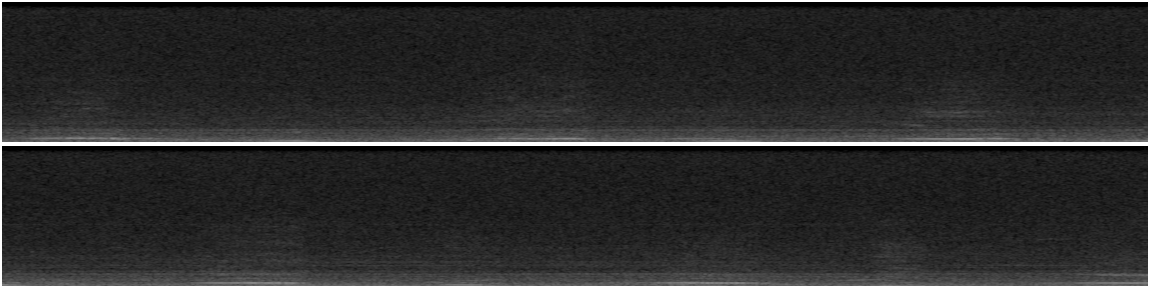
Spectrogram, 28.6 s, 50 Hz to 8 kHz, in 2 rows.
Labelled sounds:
11.3	11.6	humpback whale, 0.96 to 1.1 kHz

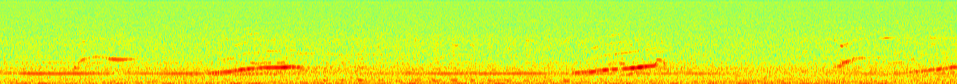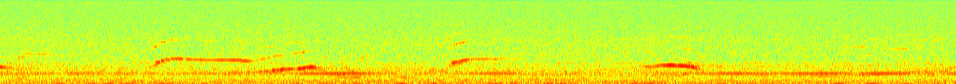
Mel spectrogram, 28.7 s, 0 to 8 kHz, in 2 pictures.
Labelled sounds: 1.4	2.0	humpback whale, 0.83 to 1.1 kHz
9.2	9.6	humpback whale, 1.1 to 1.3 kHz
12.6	13.4	humpback whale, 0.80 to 2.0 kHz
16.7	19.0	humpback whale, 0.80 to 1.2 kHz
21.1	21.7	humpback whale, 0.80 to 1.8 kHz
24.4	24.7	humpback whale, 2.0 to 2.1 kHz
27.7	28.0	humpback whale, 1.28 to 1.34 kHz

